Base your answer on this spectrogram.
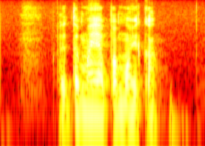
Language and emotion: Russian, neutral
